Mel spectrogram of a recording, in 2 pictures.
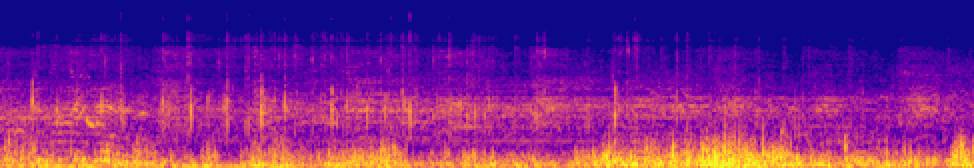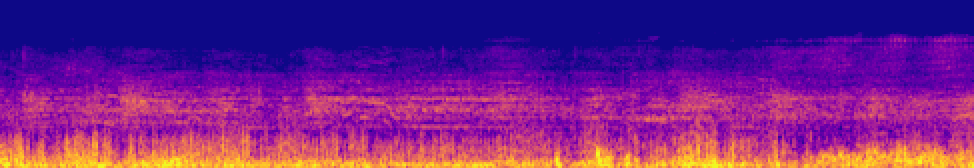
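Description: Wind buffeting the microphone in irregular low gusts, with faint voices in the background.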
